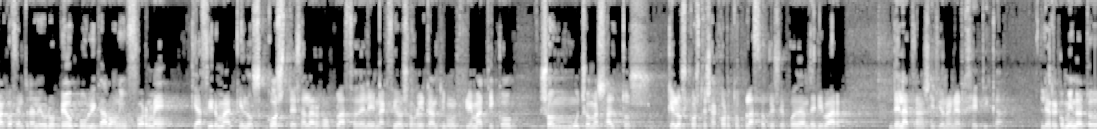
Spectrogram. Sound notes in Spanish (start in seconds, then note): none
